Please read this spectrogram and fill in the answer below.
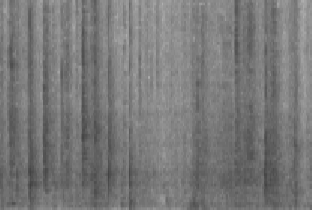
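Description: Latex modelling balloons rubbing and squeaking against each other as they are squeezed and pushed into place in a twisted-balloon sculpture: a run of short, irregular squeaks and rubbing noises.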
